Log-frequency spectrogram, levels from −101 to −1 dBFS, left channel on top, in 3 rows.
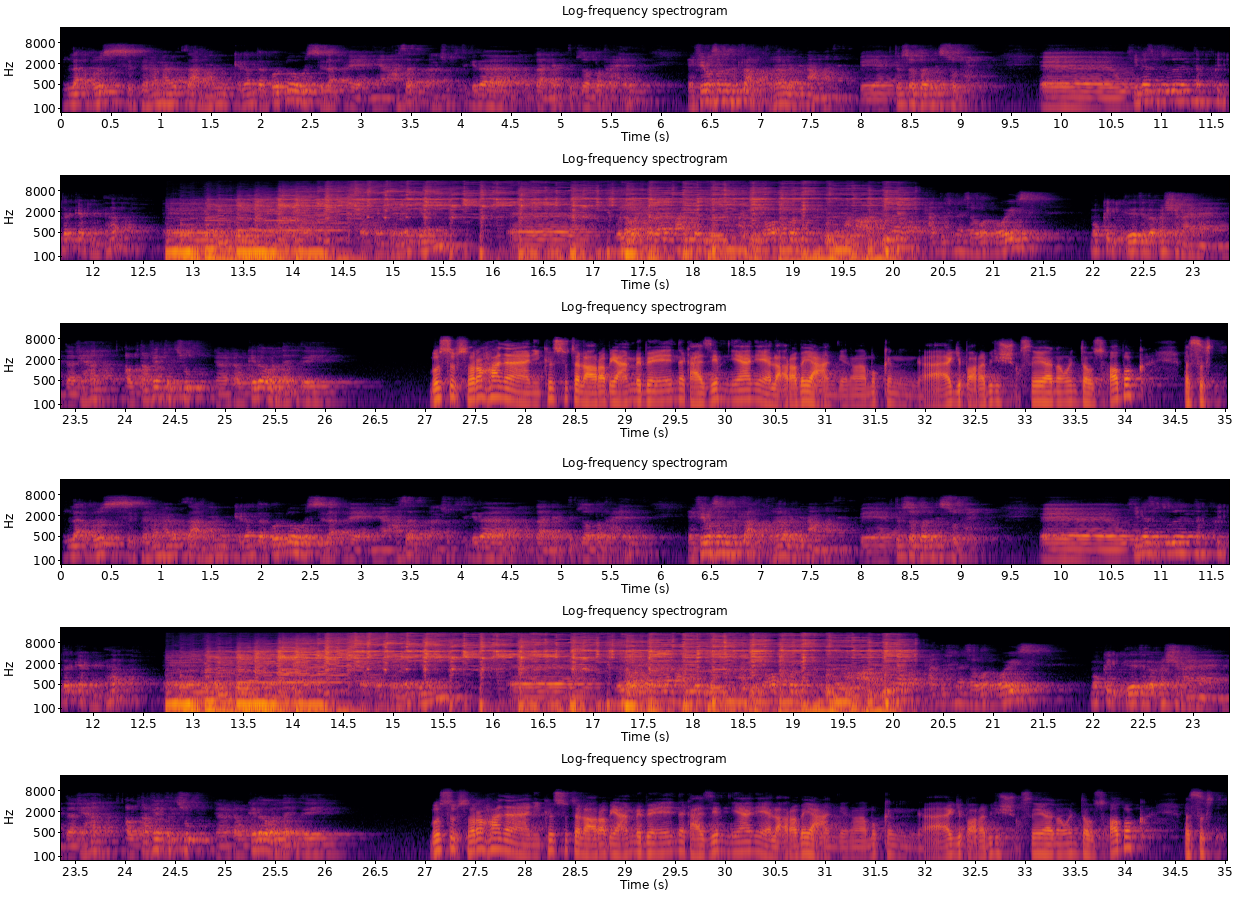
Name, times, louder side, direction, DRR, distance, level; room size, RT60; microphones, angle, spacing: voice 1, 0.0-9.1 9.4-12.3 12.7-14.3 14.7-15.5 16.1-16.9 17.2-21.4 22.0-26.0, right 1 dB, 25° left, 0 dB, 4.8 m, -42 dB
sound 1, 12.7-20.2, right 4 dB, 30° right, 0.9 m, -32 dB
voice 2, 27.0-34.8, left 5 dB, 75° left, 14 dB, 0.8 m, -35 dB
26.0 x 19.5 x 5.1 m, 0.87 s
head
